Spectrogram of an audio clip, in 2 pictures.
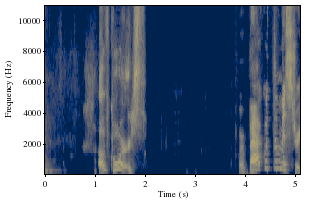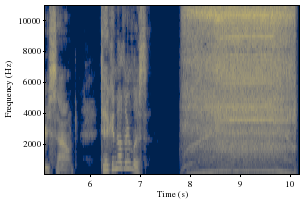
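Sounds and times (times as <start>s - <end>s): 
speech: 0.9s - 2.0s, 3.9s - 7.2s, 7.8s - 8.3s
electric drill whining: 7.8s - 10.1s.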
